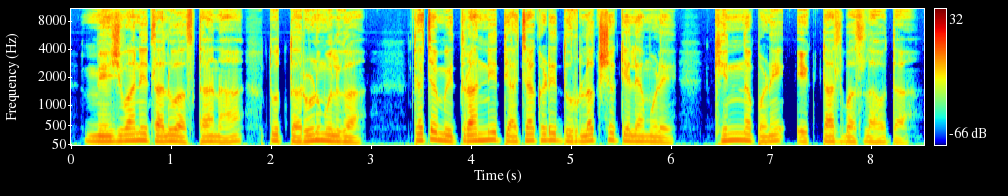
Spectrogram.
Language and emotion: Marathi, sad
